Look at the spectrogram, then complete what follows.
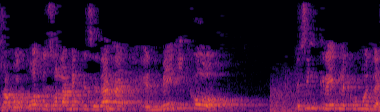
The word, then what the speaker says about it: México: México porque es curioso decimos México y lo escribimos con x Cómo está eso en las escuelas no dicen que la J se pronuncia y que la x Entonces por qué Si lo escribimos con x pronunciamos como J a poco a ver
